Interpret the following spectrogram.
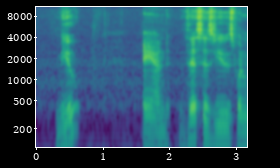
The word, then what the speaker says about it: mu: curls at the end this is the symbol pronounced m y o o mu alright this is the greek letter mu and this is used when we have the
